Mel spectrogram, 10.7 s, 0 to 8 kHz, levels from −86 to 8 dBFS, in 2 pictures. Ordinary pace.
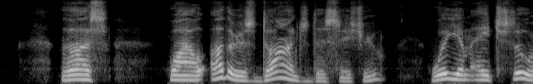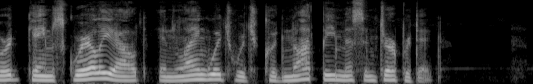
No: slow, 105 wpm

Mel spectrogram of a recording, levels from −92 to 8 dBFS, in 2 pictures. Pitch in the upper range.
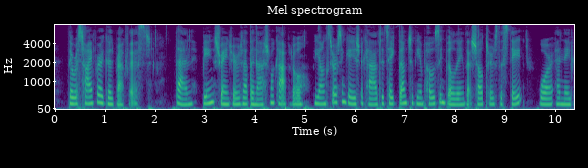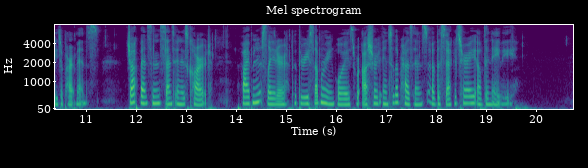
Yes: high, 220 Hz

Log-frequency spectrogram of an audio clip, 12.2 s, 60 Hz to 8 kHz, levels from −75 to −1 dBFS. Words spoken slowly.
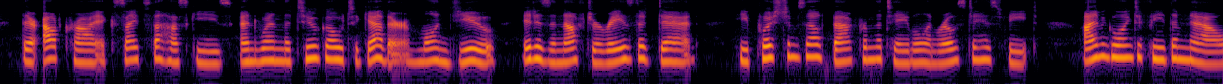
No: average, 190 wpm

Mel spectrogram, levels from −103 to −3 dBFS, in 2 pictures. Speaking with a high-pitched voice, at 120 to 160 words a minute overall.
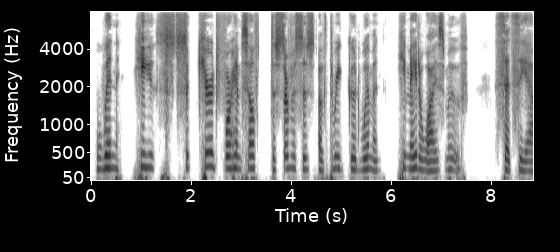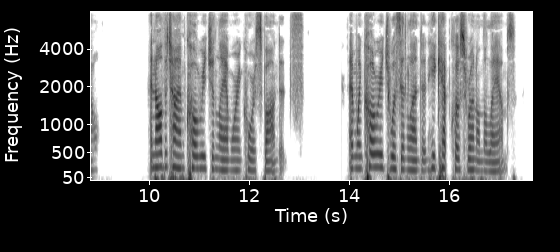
Yes: high, 200 Hz; average, 145 wpm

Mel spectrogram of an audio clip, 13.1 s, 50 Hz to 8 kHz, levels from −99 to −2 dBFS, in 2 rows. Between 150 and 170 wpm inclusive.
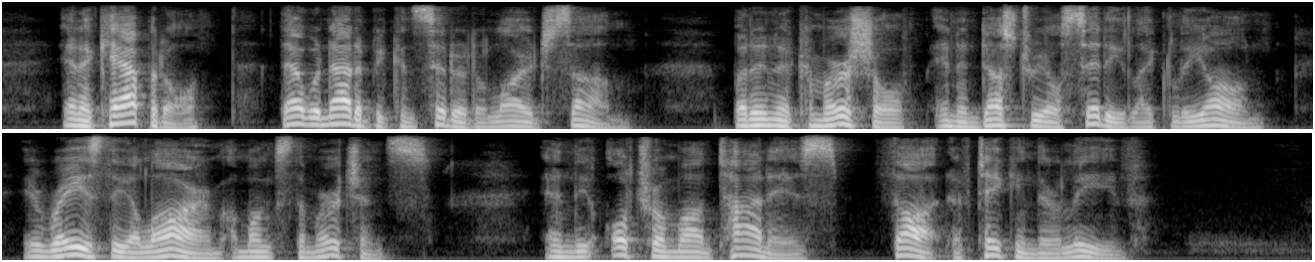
Yes: average, 165 wpm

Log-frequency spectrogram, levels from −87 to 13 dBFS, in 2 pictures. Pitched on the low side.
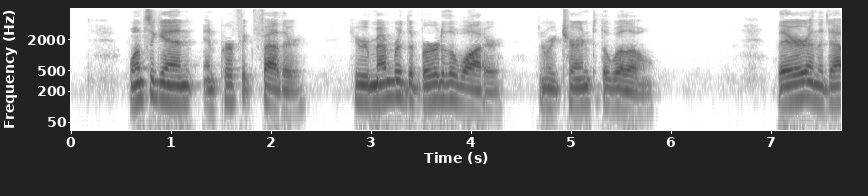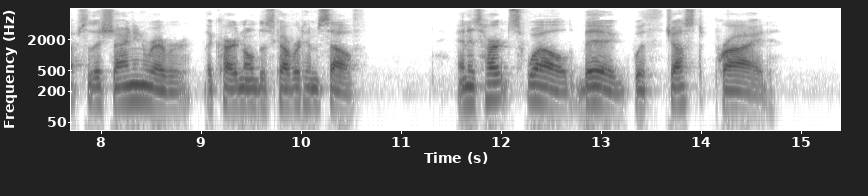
Yes: low, 120 Hz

